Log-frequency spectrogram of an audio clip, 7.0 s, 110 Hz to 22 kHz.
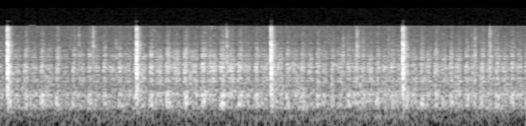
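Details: A dog panting in steady, rapid, breathy bursts that fill a wide hiss-like band. Sharp clicks cut through about every 1.8 seconds. There is no other background sound.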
